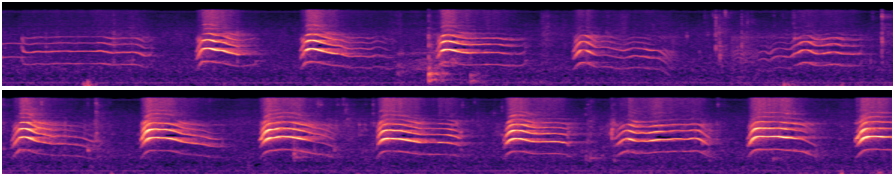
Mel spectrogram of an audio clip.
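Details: A newborn Pekingese puppy gives thin, high squealing cries, over and over, about once a second, while the mother strains to deliver a second puppy.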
